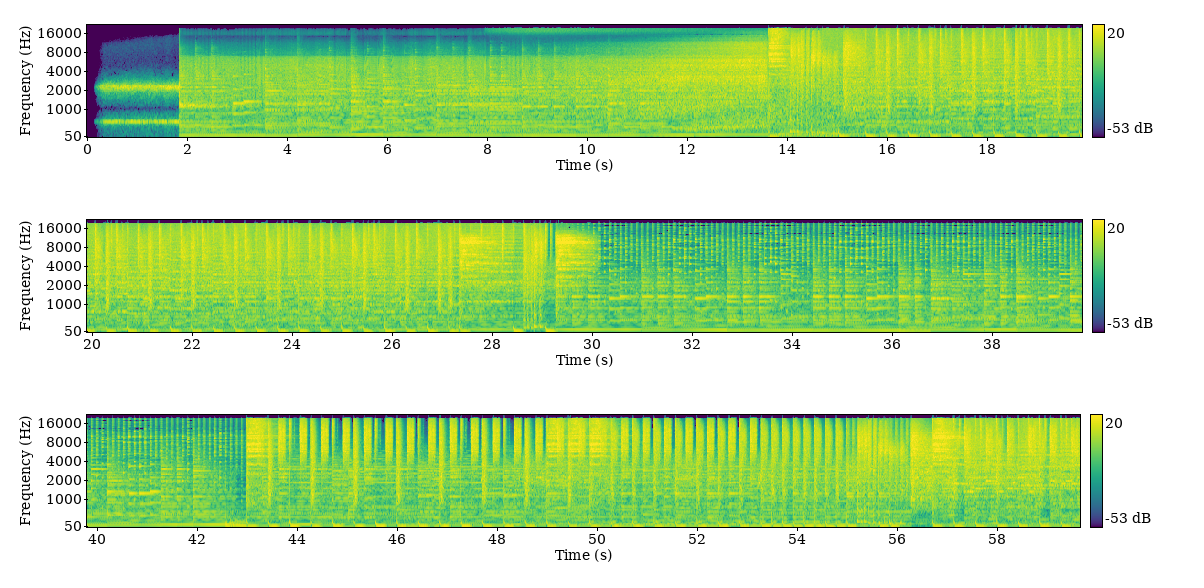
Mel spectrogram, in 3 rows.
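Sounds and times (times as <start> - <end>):
distorted overdrive instrumental: 1.8 - 59.6.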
